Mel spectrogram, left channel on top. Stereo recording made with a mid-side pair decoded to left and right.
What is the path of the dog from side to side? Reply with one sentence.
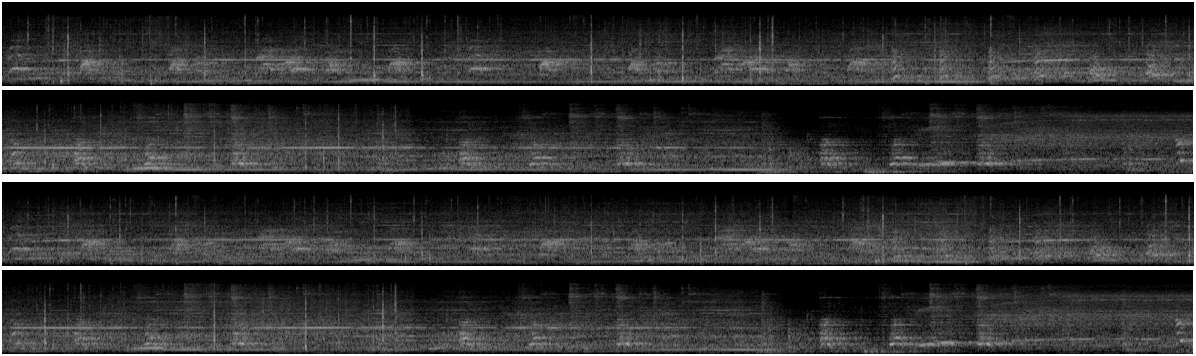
In this clip you hear the dog go from the left side to the right.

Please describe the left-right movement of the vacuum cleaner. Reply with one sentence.
In this clip you hear the vacuum cleaner go left and come back.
